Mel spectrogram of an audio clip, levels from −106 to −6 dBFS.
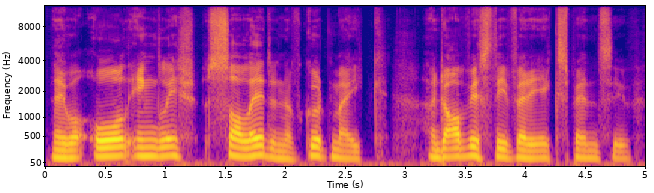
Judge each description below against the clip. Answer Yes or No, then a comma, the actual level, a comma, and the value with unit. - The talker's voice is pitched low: Yes, low, 125 Hz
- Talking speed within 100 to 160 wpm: Yes, average, 155 wpm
